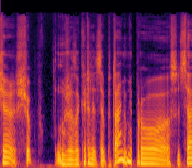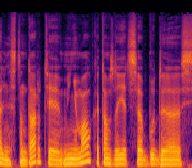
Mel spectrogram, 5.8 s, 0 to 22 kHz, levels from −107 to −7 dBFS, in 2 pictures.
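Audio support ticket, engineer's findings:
Frames out of order, 1.85 to 1.97 s, between "закрити це" and "про соціальні стандарти". Garbled flutter. Two adjacent blocks of about 52 ms swapped, fitting two-frame runs. Likely packet reordering upstream of decoder. No time lost.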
